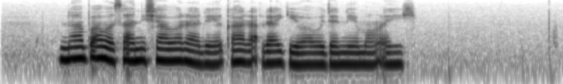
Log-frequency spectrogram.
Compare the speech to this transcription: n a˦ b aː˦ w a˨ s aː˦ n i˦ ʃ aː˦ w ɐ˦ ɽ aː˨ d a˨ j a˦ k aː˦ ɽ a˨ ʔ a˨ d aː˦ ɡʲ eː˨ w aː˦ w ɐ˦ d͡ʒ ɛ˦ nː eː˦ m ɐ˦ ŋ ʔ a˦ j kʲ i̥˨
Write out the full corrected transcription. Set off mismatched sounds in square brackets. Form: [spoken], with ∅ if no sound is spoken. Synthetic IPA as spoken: n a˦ b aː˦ w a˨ s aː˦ n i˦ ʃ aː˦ w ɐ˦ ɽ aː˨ d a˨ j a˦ [kʼ] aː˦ ɽ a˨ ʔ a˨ d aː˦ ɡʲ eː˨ w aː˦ w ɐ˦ d͡ʒ ɛ˦ nː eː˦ m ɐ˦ ŋ ʔ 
